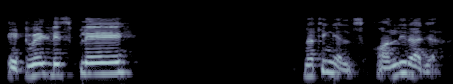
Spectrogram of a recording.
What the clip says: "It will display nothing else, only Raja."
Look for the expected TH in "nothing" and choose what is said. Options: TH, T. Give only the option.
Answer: T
